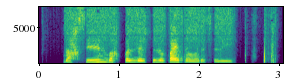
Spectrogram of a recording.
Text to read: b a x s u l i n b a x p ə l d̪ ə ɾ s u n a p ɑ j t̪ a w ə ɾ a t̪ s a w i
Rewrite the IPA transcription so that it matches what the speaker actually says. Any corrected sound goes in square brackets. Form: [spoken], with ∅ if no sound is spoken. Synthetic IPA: [m] a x s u l i n b a x p ə l d̪ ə ɾ s u n a p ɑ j t̪ a w ə ɾ a [∅] s a w i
